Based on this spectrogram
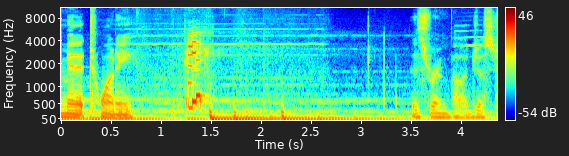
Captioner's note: REM-Pod beeping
